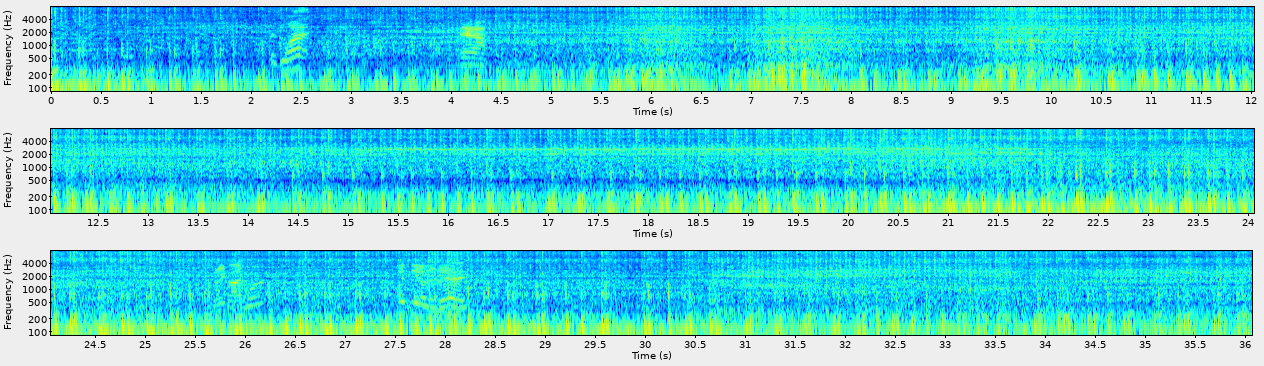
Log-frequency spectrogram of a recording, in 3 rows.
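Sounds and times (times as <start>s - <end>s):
motorcycle engine idling and revving: 0.0s - 36.0s.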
